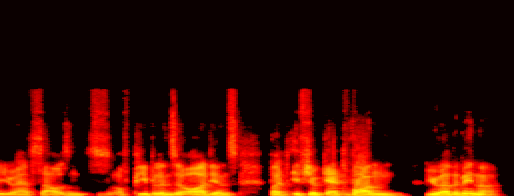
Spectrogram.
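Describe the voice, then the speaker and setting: A man with a German accent at a medium pitch and a fairly slow pace, over a quiet background. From Germany. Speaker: conceptual artist. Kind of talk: online talk Q&A. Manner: halting.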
